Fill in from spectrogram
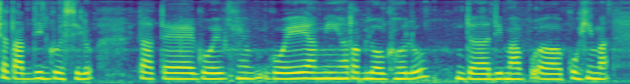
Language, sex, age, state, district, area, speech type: Assamese, female, 18-30, Assam, Morigaon, urban, spontaneous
